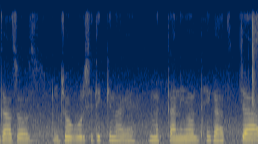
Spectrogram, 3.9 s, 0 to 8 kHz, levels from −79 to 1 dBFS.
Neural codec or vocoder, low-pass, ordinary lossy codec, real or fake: none; 7.2 kHz; none; real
